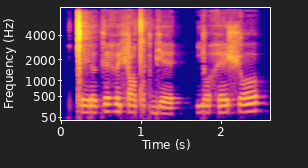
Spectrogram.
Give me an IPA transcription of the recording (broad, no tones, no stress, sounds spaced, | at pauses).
ǀ e ɾ ə k ɛ ɦ œ fʲ œ tˤ ə k bʲ ɛ | j ɔ h ɛ ʃ ɔ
